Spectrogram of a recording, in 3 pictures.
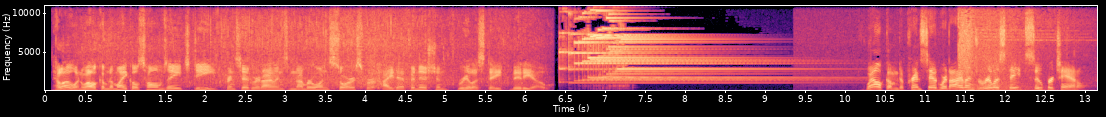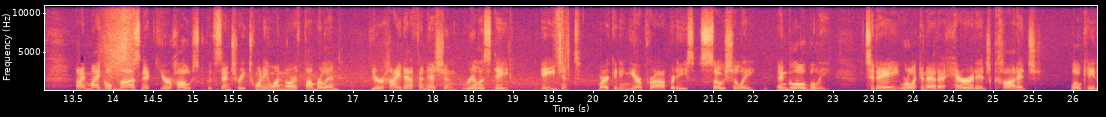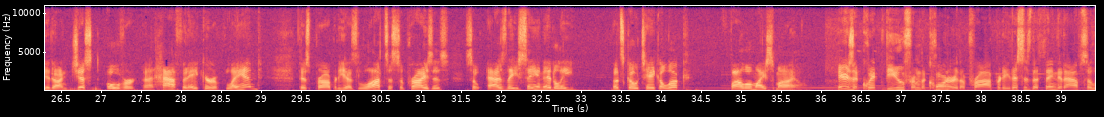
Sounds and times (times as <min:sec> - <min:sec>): Speech: 0:00.1 - 0:06.4, 0:10.3 - 0:39.4
Music: 0:06.4 - 0:10.1, 0:33.8 - 0:39.4.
